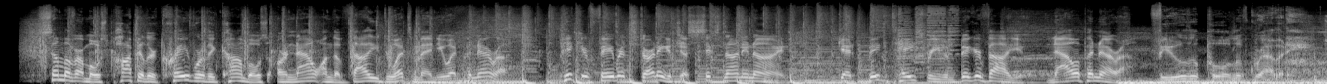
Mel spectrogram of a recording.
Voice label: commercials edgy cool elegant relatable sincer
